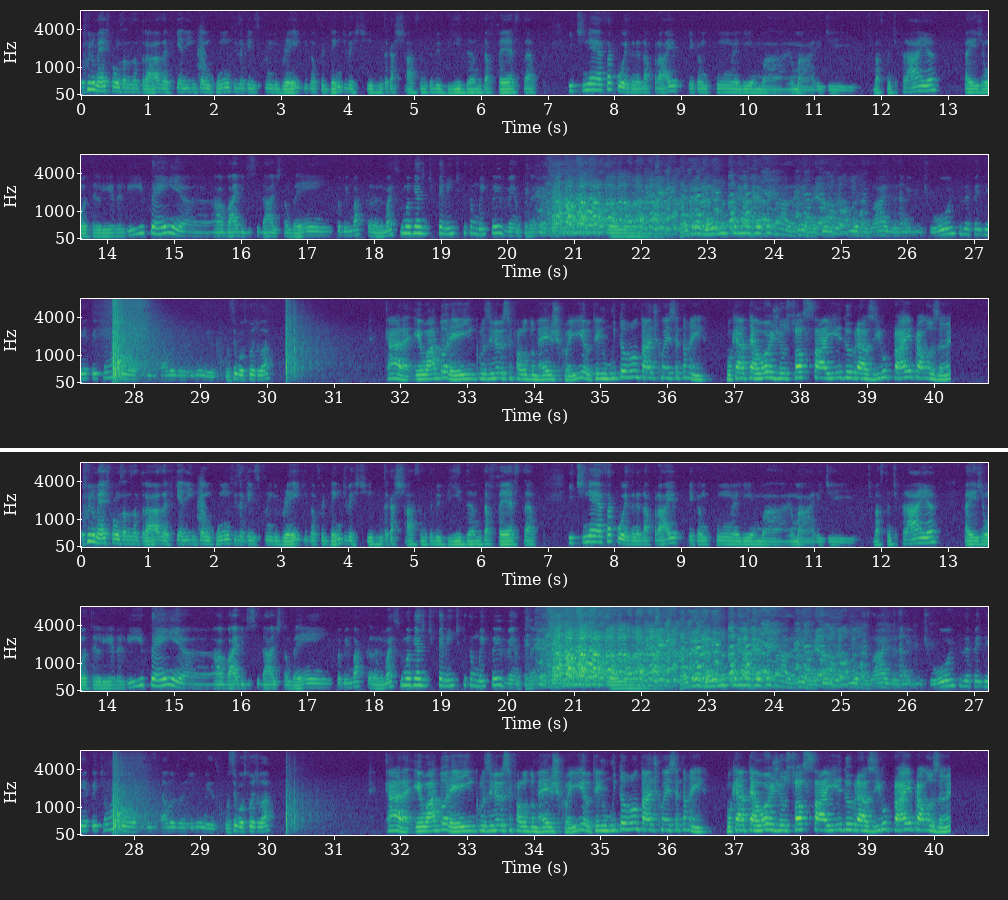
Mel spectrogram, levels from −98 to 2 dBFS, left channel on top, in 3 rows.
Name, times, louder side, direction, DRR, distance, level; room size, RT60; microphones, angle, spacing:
voice 1, 0.0-12.9 13.2-20.5 21.5-30.1, right 1 dB, 35° right, 6.0 m, -34 dB
sound 1, 20.3-26.0, right 5 dB, 60° right, 1.3 m, -30 dB
sound 2, 27.5-29.4 29.7-30.0 30.3-31.0 31.8-31.9 32.2-32.3 32.6-33.0, left 4 dB, 60° left, 2.1 m, -35 dB
voice 2, 31.8-36.6 36.9-40.3, right 2 dB, 20° right, 0.7 m, -29 dB
head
